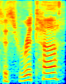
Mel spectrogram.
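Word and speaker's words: Tsitra: CSI Mad Max, and Tisrita. Is that how you say it? Citra. 360. The word artist spelled backwards.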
